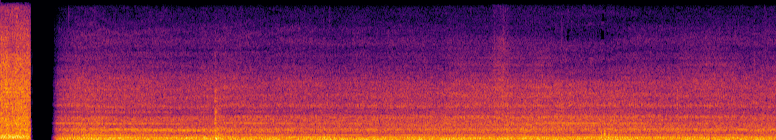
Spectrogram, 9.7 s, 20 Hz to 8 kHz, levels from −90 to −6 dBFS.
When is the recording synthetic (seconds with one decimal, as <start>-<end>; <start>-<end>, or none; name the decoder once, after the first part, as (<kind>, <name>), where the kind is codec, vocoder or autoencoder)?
5.6-6.9 (autoencoder, DAC-VAE); 8.5-9.2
